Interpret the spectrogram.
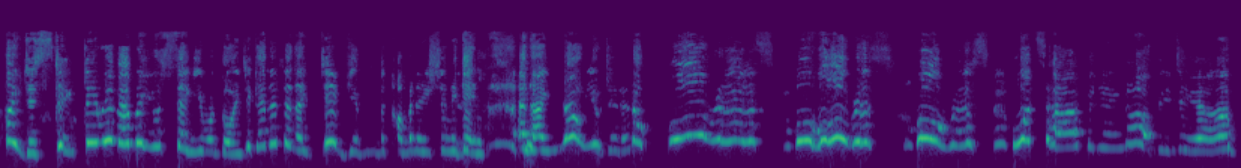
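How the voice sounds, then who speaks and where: Excitable rich wife, shrill, very high, animated, theatrical, vintage radio comedy. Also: female voice, normal speed, no echo, low-quality recording. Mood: distraught, accusing. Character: fussy, dramatic, excitable society hostess wife. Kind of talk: 1940s radio comedy acting.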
